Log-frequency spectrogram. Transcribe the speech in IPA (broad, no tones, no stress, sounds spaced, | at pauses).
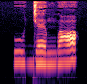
u ɟ ɛ ŋʷ ɑ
